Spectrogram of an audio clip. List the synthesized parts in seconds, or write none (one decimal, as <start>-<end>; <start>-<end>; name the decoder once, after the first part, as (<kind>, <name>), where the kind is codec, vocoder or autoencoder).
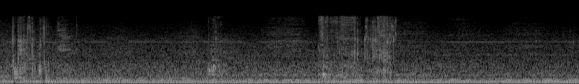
none

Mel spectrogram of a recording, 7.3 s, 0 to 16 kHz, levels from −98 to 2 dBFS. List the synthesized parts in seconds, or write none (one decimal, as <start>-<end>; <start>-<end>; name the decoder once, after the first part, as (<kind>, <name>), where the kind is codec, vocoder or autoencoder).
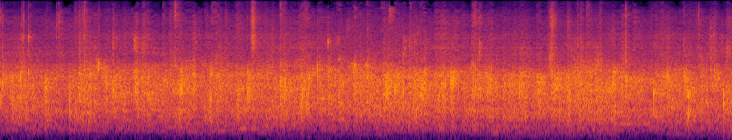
0.0-3.3 (codec, SNAC); 4.3-7.3

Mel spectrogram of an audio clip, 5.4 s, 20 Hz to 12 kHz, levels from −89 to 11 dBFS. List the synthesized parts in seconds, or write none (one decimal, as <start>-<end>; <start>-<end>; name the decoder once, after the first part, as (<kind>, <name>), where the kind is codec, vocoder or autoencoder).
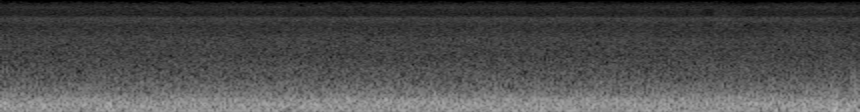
4.2-4.8 (codec, SNAC)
